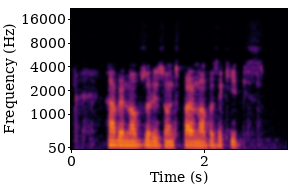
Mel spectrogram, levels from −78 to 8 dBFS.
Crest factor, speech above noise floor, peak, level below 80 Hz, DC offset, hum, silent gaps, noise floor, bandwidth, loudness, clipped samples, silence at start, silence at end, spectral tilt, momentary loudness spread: 18 dB; 28 dB; -2 dBFS; -52 dBFS; under 0.1%; none; none; -45 dBFS; 7.4 kHz; -18 LUFS; under 0.1%; 0.55 s; 0.6 s; -8 dB/octave; 9 LU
